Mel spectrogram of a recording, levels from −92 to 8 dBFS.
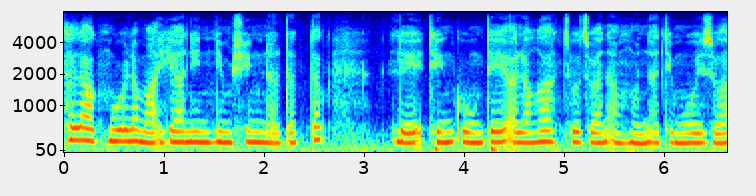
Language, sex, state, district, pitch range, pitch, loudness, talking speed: Mizo, female, Mizoram, Aizawl, 210-230 Hz, 220 Hz, -14 LUFS, 215 wpm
